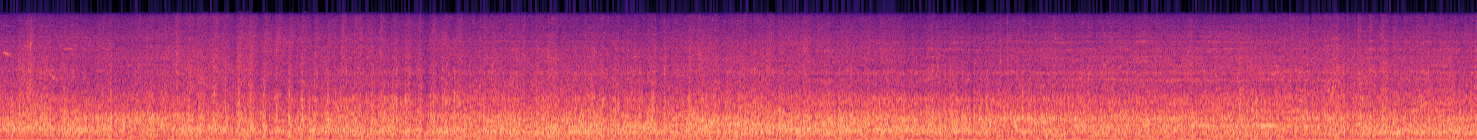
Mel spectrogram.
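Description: Freight train's tank cars and covered hoppers rolling past: a steady rumble of steel wheels on the rails.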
